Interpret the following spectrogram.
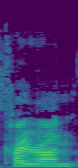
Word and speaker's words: Chiron: Chiron? How do you say his name? Yes, it's Chiron or Mr.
